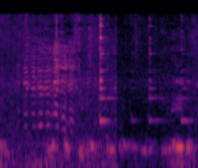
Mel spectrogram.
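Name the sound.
goats bleating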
